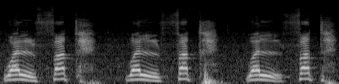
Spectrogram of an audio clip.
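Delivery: ওয়াল ফাত with audible breathy h at the end; ha sounded. Shown as a demonstration. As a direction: model ফাত as "fat-h". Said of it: "উচ্চারণ আনতে হবে".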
